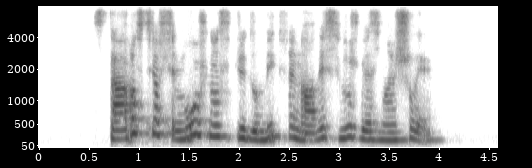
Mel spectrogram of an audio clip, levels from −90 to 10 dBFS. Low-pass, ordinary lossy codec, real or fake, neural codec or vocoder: 7.2 kHz; Opus, 24 kbps; fake; codec, 32 kHz, 1.9 kbps, SNAC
